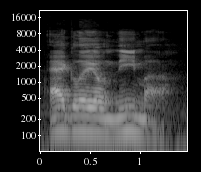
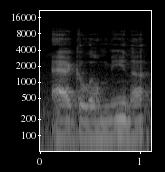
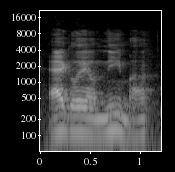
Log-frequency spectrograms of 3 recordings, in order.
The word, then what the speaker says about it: Aglaonema: 4-inch Alocasia Black Velvet, and okay, I totally screwed up the pronunciation of this last time, so let me get this right. An Aglaonema, I think I was calling it Aglaomena or something like that. Aglaonema Garnet Coltrane in a 4-inch pot.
